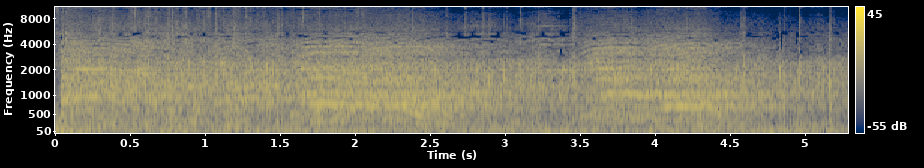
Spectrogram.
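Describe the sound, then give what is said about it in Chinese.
Crowd cheering at the opening of a women's table tennis super league match in a Beijing gymnasium: a dense, loud, continuous roar of many voices, with rhythmic shouted chants swelling twice. “听到现场熟悉的加油声”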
